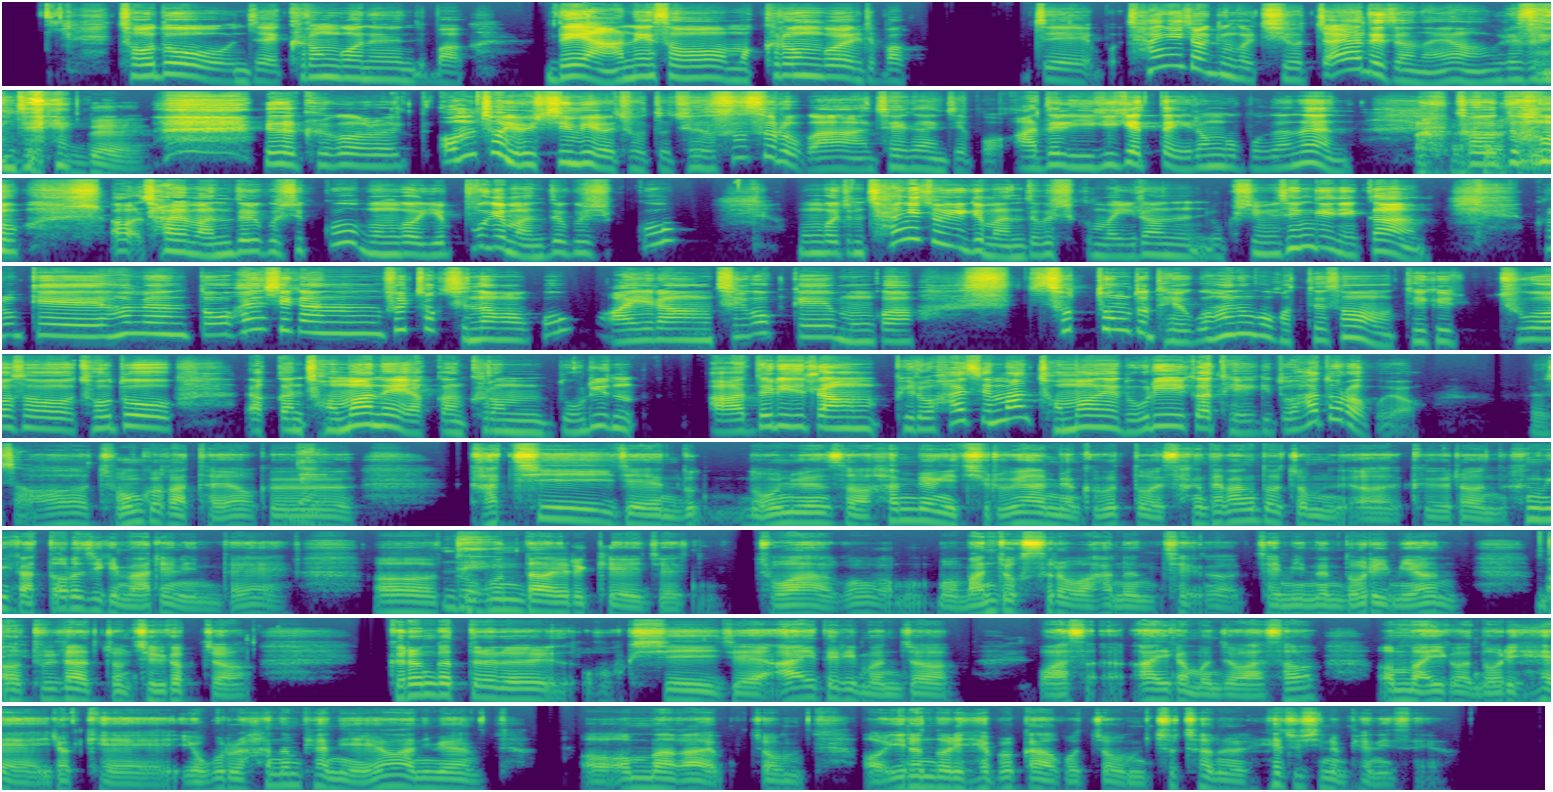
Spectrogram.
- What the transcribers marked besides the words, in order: laughing while speaking: "그래서 인제"; laugh; laugh; teeth sucking; tapping
- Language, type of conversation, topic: Korean, podcast, 집에서 간단히 할 수 있는 놀이가 뭐가 있을까요?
